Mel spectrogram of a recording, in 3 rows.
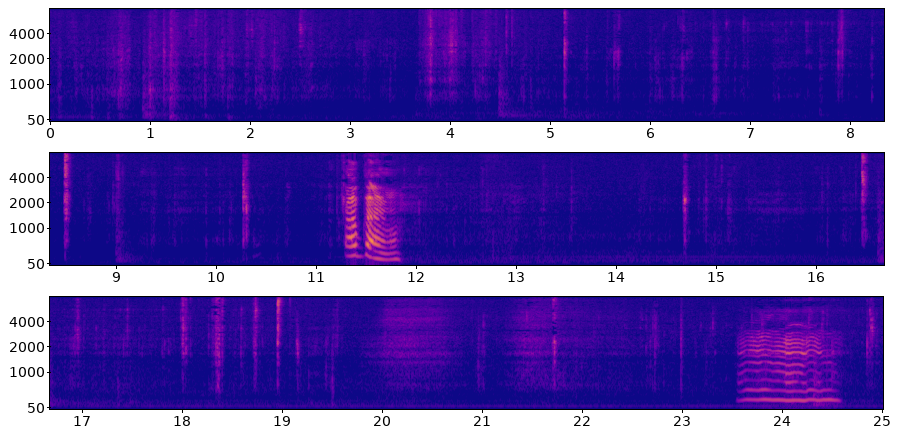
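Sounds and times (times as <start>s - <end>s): chewing food: 1.4s - 11.3s, 11.9s - 20.2s, 20.8s - 23.6s, 24.2s - 25.0s
person humming mmm: 23.5s - 24.7s.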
